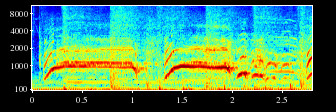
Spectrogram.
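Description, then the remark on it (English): Several people scream loudly and continuously at spiders, long sustained shrieks overlapping one another, with a brief break before the screaming surges again, intense, over a low rumbling background. “Okay, guys, if you could please stop screaming, I think you're starting to freak the spiders out a little bit.”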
